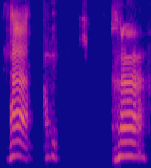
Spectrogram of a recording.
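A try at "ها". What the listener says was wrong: Nah, jangan direm ke hamzah.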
